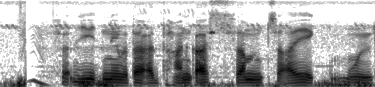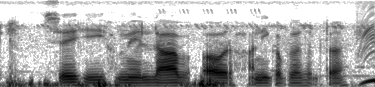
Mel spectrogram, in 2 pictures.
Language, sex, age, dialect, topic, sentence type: Hindi, male, 18-24, Kanauji Braj Bhasha, banking, statement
